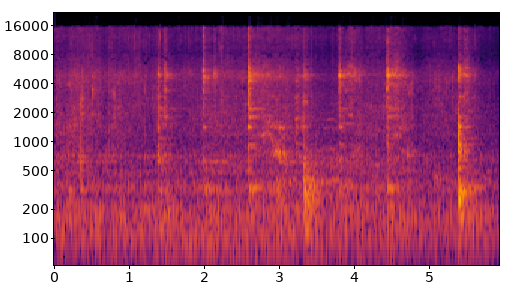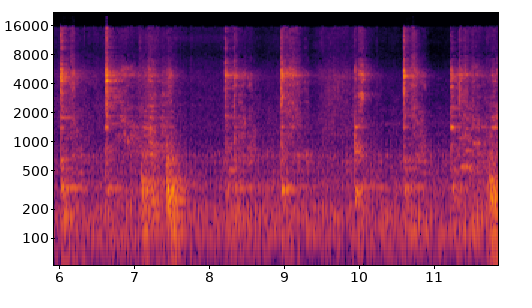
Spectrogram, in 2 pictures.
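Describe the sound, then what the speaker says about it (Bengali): Fish spice paste sautés with onion stalks and tomatoes in a hot pan, a spatula scraping and stirring in a regular rhythm of sharp strokes over a continuous crackling sizzle. "এবারে তৈরি করে রাখা মাছের মশলাটা এতে দিয়ে দিচ্ছি এবং খুব ভালো করে কষিয়ে নিচ্ছি"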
